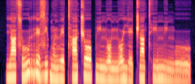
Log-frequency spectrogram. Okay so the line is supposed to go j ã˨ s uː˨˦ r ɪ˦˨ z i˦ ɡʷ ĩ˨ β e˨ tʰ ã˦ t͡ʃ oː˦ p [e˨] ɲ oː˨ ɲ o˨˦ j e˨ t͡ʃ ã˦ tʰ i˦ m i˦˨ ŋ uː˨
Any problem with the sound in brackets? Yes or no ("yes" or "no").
yes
